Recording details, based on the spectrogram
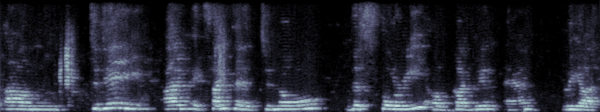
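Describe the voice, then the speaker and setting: A woman hosts an online chat with a bright, slightly high voice and an upbeat, welcoming manner. She sits back from the mic, and her voice rings around a bare, echoey room. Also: far from the mic. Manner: upbeat and welcoming, laughs often. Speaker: host. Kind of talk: online interview.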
